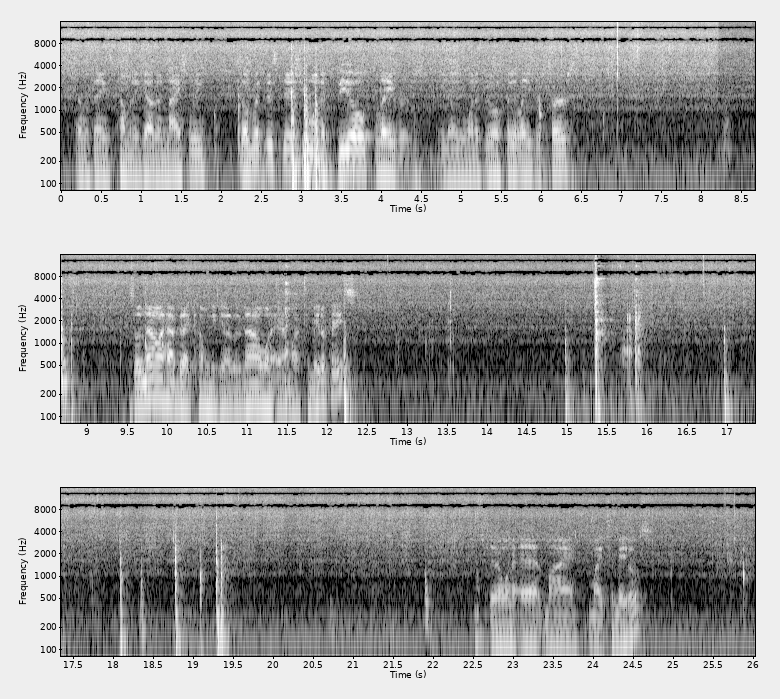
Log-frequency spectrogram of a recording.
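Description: Food sizzles gently in a pot.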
